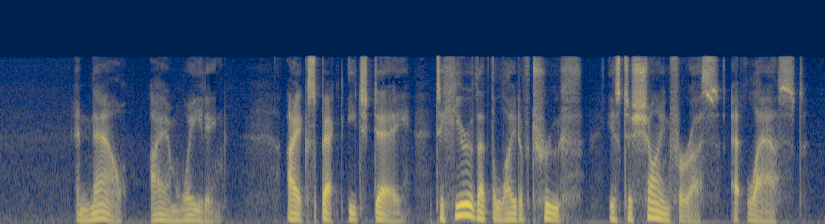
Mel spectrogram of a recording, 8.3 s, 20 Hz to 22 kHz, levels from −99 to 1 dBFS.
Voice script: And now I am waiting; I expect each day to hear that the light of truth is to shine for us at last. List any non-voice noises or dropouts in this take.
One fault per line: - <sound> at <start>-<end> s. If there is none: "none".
none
